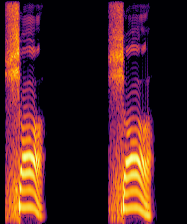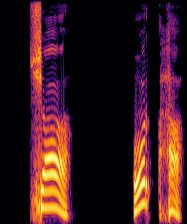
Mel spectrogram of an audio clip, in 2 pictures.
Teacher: इनके उच्चारण से हवा मुख से ज्यादा निकल रही है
